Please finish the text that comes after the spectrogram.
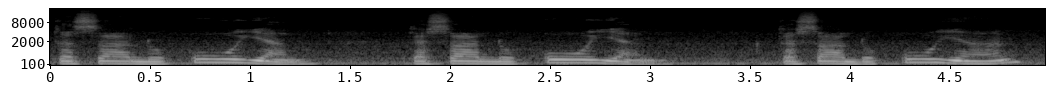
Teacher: First syllable ka, second syllable sa, third syllable lu, fourth syllable ku, fifth syllable yan. The fourth syllable has the accent.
